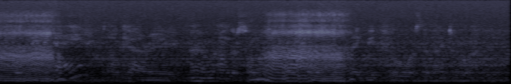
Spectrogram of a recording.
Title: cat snoring! seriously.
